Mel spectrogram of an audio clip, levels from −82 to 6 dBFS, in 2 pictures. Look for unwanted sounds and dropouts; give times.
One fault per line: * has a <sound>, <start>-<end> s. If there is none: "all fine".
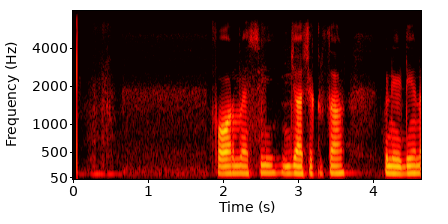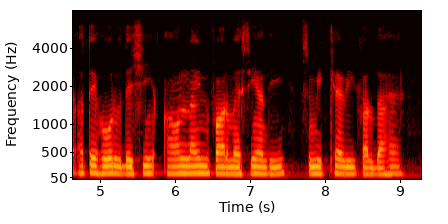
all fine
